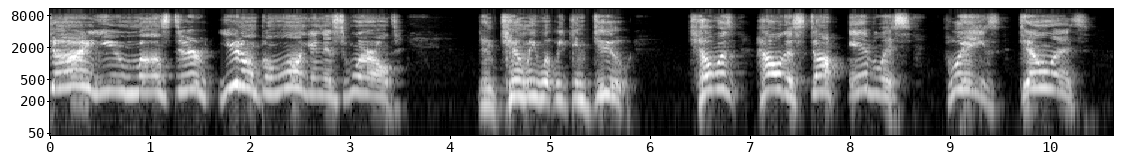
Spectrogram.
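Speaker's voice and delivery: intentionally terrible acted reading, very high pitch. Mocking a game's voice acting, the speaker shows how to make it worse: deliberately bad voice acting. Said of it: "my example of how I can make him suck".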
